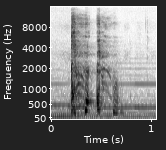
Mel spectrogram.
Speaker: Aduh, suaraku batuk teman-teman. karena memang lagi flu.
